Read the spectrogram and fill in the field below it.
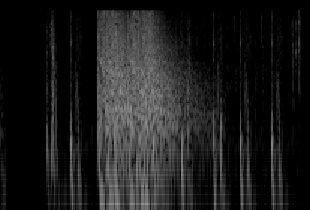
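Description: A rifle fires a short burst of gunshots.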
